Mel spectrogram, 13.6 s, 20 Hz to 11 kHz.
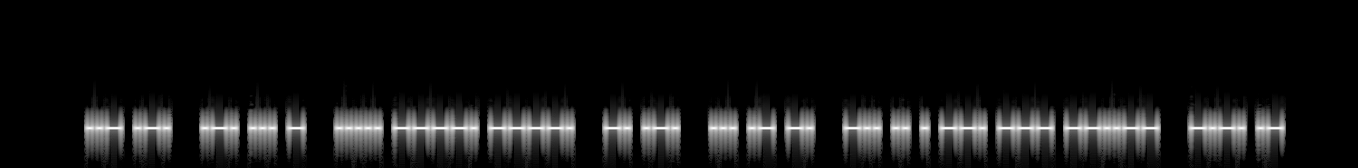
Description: Morse code, heard as a keyed tone, about 25 wpm, 700 Hz. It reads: UR RST 599 NR SAN DIEGO, CA
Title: Practice QSO - Exchange 1 - Beginning - 25wpm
